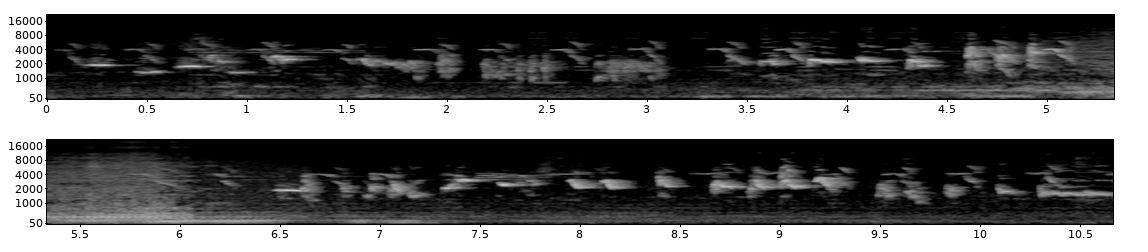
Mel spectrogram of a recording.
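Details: Lure recording of a young sooty-headed bulbul singing ngriwik: dense, rapid runs of bright chirps and short whistles. A loud whooshing noise breaks in midway, then the quick chattering notes resume.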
